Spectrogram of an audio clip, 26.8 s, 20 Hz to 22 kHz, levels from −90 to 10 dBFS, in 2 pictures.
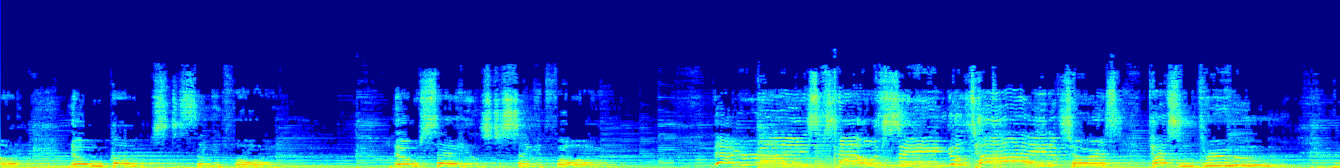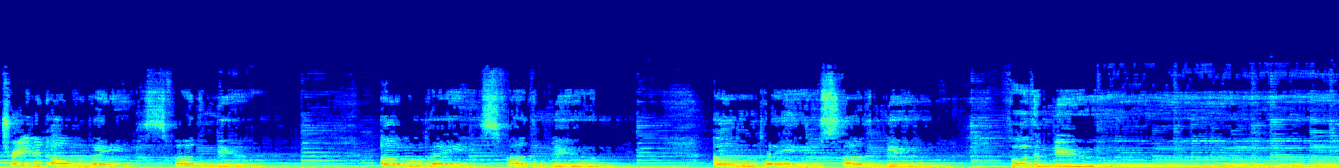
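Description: The one problem in this audio is a repeated frames stutter from 12.41 to 12.44 s. A short chunk of about 23.2 ms gets played twice in a row, which sounds like a quick hiccup before things carry on. That block length fits a single compressed frame being written or delivered twice, so the decoder simply runs it again. The doubled chunk adds 23.2 ms to the running time, and everything after that point lands slightly late.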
